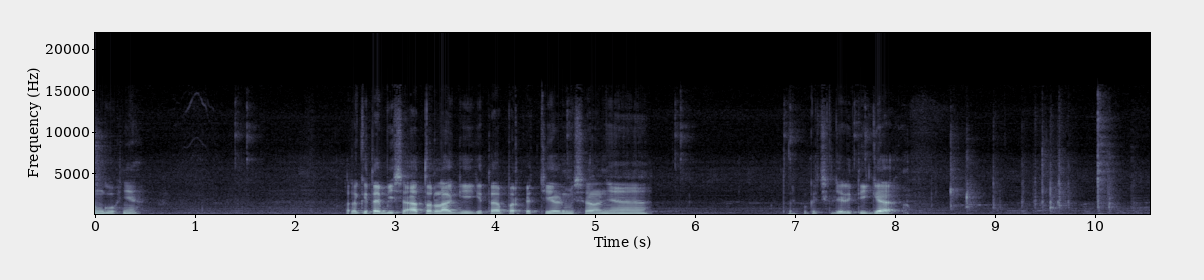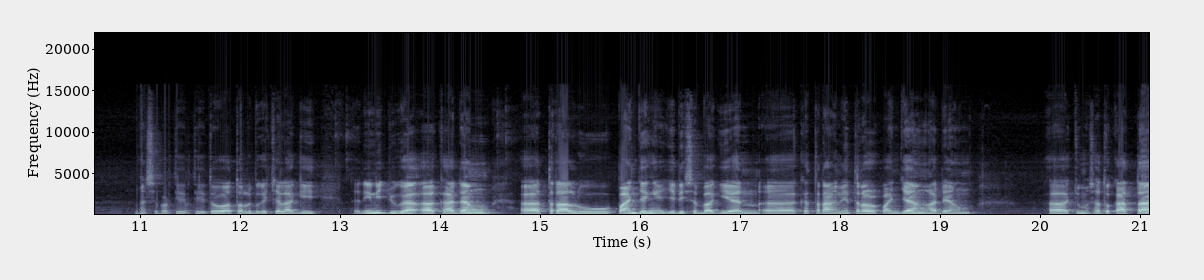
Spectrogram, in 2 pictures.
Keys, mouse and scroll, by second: 1.3 click, 4.6 click, 5.8 click, 6.8 click, 7.5 click, 8.5 Left, 9.2 BackSpace, 10.0 Return, 12.9 click, 14.5 click, 15.1 click, 19.2-19.8 scroll down 3.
